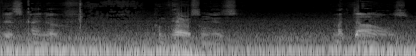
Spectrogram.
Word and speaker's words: McDonald's: it's six syllables but in English it is three M McDonald's and the point here is that most Japanese people are not aware how important it is to read McDonald as mcdonal because nobody told us so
